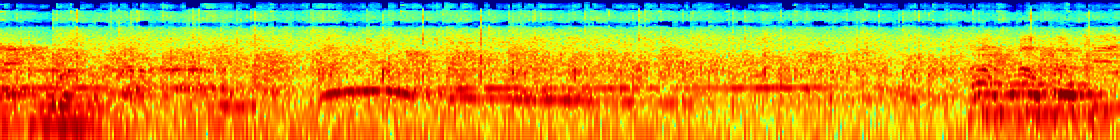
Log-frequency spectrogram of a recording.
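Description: Applause from an audience at an end-of-year ceremony, a steady broadband patter that keeps going under a host talking over it and swells again near the end.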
